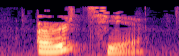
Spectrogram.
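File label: "而且", Mandarin Chinese; chinese-flashcards; hsk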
